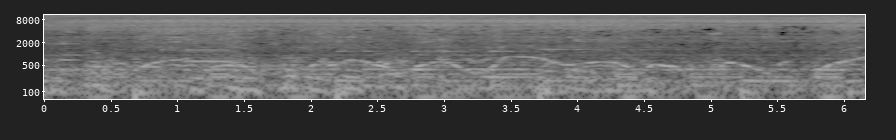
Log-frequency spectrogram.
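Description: Dental prophy handpiece whirring steadily as its rubber cup polishes a child's teeth, over the constant hiss of a saliva ejector's suction.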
